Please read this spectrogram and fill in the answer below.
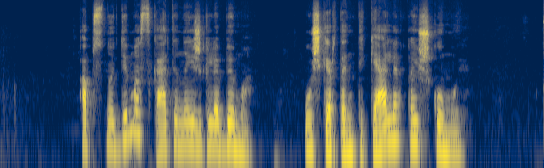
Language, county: Lithuanian, Šiauliai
